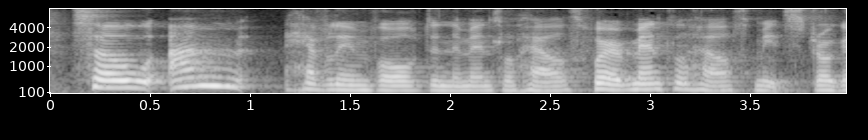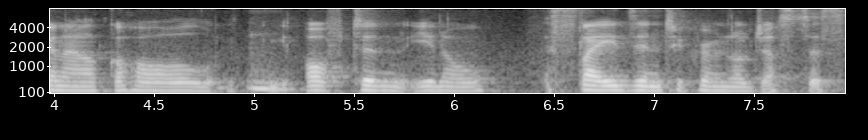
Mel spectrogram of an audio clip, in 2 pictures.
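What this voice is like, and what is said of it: Irish accent. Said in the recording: “as you can tell from the accent, as I mentioned, I emigrated from Ireland”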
